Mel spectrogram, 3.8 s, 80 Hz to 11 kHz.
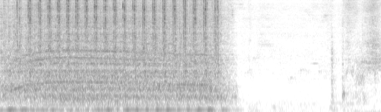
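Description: A heavy-duty sewing machine stitches through layers of 2-inch polyester seatbelt webbing in a fast, even mechanical chatter for about two seconds, then stops, leaving near quiet with a faint click or two.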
